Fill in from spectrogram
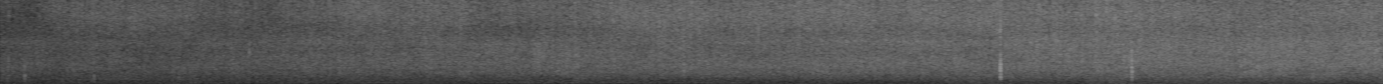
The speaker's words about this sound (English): Sounds like there's some water dripping down here.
